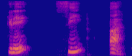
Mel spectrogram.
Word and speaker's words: crecía: Cre-ci-a. Tiene tres sílabas, pero esta se acentúa en cre-ci-a.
